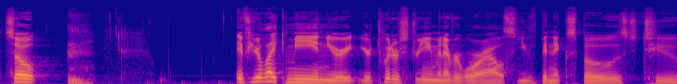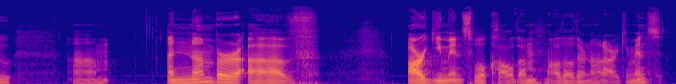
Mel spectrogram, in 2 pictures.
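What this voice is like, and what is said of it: Odd voice, recovering from illness. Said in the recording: “my voice is a little bit odd. I'm coming off of an illness”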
